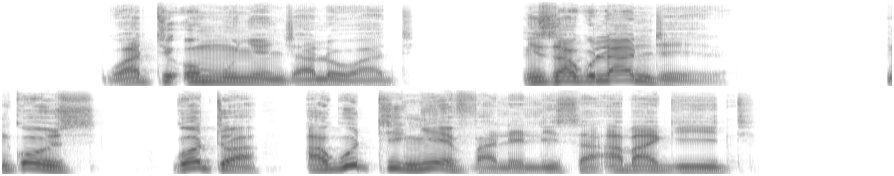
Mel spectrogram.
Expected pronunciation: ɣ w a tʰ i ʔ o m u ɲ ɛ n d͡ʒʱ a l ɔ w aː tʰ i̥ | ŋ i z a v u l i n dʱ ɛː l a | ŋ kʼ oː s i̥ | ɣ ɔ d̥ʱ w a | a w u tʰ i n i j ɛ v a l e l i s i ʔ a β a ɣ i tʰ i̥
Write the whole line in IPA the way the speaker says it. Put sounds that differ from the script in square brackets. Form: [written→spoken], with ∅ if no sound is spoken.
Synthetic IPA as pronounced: ɣ w a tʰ i ʔ o m u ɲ ɛ n d͡ʒʱ a l ɔ w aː tʰ i̥ | ŋ i z a [v→ɣ] u l [i→a] n dʱ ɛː l a | ŋ kʼ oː s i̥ | ɣ ɔ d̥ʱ w a | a [w→ɣ] u tʰ i [n→ŋ] i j ɛ v a l e l i s [i→a] ʔ a β a ɣ [i→iː] tʰ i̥

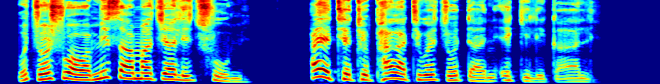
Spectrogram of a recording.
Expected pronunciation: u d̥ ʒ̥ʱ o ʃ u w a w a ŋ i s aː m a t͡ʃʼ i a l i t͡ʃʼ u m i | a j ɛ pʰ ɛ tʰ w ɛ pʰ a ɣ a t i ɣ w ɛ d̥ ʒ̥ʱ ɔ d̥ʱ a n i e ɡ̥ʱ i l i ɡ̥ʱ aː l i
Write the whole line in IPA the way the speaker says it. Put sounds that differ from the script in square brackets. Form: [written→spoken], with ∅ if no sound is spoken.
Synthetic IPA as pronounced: u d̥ ʒ̥ʱ o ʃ u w a w a [ŋ→m] i s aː m a t͡ʃʼ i a l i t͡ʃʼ u m i | a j ɛ [pʰ→tʰ] ɛ tʰ w ɛ pʰ a ɣ a [t→tʰ] i ɣ w ɛ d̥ ʒ̥ʱ ɔ d̥ʱ a n i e ɡ̥ʱ i l i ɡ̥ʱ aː l i

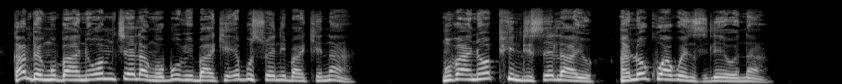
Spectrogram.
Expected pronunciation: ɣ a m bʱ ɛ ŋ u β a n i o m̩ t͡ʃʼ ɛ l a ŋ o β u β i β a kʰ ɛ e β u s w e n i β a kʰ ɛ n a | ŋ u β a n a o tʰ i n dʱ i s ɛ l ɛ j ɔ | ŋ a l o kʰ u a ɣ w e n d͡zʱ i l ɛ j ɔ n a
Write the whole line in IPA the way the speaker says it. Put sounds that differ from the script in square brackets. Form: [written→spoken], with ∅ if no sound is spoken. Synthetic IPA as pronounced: ɣ a m bʱ ɛ ŋ u β a n i o m̩ t͡ʃʼ ɛ l a ŋ o β u β i β a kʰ ɛ e β u s w e n i β a kʰ ɛ n a | ŋ u β a n [a→i] o [tʰ→pʰ] i n dʱ i s ɛ l [ɛ→a] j ɔ | ŋ a l o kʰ u a ɣ w e n d͡zʱ i l ɛ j ɔ n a

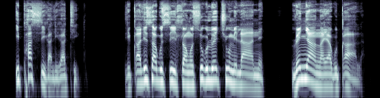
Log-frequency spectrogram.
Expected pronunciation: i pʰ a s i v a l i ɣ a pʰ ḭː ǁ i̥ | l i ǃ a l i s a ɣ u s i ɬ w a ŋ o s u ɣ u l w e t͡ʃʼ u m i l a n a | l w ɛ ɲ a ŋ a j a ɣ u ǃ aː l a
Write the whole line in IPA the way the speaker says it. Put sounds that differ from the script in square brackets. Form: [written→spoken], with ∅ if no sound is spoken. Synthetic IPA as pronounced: i pʰ a s i [v→ɣ] a l i ɣ a [pʰ→tʰ] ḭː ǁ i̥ | l i ǃ a l i s a ɣ u s i ɬ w a ŋ o s u ɣ u l w e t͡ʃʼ u m i l a n [a→ɛ] | l w ɛ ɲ a ŋ a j a ɣ u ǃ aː l a

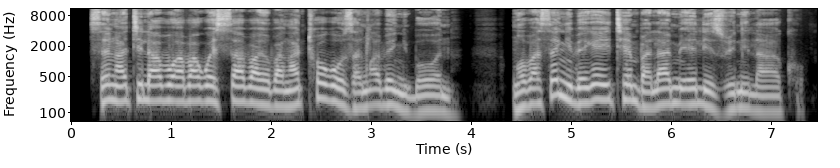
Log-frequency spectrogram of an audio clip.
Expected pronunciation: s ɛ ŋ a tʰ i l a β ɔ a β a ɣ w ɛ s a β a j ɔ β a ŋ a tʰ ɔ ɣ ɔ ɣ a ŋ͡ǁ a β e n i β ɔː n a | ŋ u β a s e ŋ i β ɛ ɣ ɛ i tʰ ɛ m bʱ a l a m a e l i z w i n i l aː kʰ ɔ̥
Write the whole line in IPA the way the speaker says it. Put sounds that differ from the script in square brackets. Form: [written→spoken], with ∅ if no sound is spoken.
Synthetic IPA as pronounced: s ɛ ŋ a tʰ i l a β ɔ a β a ɣ w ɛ s a β a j ɔ β a ŋ a tʰ ɔ ɣ ɔ [ɣ→z] a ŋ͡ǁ a β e [n→ŋ] i β ɔː n a | ŋ [u→ɔ] β a s e ŋ i β ɛ ɣ ɛ i tʰ ɛ m bʱ a l a m [a→i] e l i z w i n i l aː kʰ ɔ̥

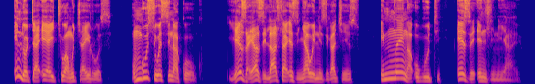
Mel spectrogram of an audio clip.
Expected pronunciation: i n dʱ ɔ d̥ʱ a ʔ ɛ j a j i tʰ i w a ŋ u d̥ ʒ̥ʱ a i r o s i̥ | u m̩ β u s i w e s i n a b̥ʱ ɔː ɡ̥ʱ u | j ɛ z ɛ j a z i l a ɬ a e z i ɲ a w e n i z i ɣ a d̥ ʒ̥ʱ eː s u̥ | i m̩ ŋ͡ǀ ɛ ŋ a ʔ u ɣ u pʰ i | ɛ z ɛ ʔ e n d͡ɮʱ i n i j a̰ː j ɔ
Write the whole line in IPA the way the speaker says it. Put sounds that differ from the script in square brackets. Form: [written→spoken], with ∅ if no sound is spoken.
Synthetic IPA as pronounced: i n dʱ ɔ d̥ʱ a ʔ ɛ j a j i tʰ i w a ŋ u d̥ ʒ̥ʱ a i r o s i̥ | u m̩ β u s i w e s i n a [b̥ʱ→ɡ̥ʱ] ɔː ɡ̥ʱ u | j ɛ z [ɛ→a] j a z i l a ɬ a e z i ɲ a w e n i z i ɣ a d̥ ʒ̥ʱ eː s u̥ | i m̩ ŋ͡ǀ ɛ ŋ a ʔ u ɣ u [pʰ→tʰ] i | ɛ z ɛ ʔ e n d͡ɮʱ i n i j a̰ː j ɔ

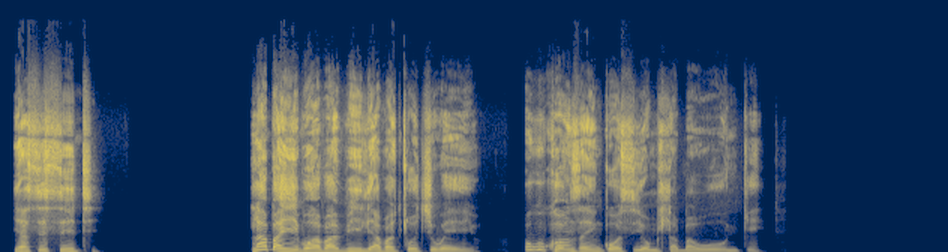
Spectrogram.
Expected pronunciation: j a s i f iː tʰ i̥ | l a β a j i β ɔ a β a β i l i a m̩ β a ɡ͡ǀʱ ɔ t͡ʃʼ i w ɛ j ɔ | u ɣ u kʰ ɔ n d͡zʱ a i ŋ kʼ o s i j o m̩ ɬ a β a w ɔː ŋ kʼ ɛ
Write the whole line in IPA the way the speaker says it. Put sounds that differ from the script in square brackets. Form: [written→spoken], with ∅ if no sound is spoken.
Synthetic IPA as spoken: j a s i [f→s] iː tʰ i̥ | l a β a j i β ɔ a β a β i l i a [m̩→∅] β a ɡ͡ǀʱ [ɔ→o] t͡ʃʼ i w ɛ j ɔ | u ɣ u kʰ ɔ n d͡zʱ a i ŋ kʼ o s i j o m̩ ɬ a β a w ɔː ŋ kʼ ɛ

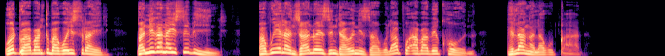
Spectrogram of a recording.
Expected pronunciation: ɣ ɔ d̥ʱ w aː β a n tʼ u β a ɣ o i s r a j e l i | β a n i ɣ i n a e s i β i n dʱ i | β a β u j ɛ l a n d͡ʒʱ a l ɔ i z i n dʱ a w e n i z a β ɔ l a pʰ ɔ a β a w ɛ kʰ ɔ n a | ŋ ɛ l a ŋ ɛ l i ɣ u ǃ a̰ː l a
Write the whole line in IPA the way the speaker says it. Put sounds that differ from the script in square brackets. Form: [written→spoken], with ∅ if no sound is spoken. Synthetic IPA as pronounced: ɣ ɔ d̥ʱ w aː β a n tʼ u β a ɣ o i s r a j e l i | β a n i ɣ [i→a] n a [e→i] s i β i n dʱ i | β a β u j ɛ l a n d͡ʒʱ a l ɔ [i→e] z i n dʱ a w e n i z a β ɔ l a pʰ ɔ a β a [w→β] ɛ kʰ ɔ n a | ŋ ɛ l a ŋ [ɛ→a] l [i→a] ɣ u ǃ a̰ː l a

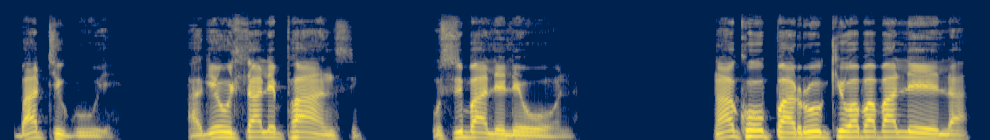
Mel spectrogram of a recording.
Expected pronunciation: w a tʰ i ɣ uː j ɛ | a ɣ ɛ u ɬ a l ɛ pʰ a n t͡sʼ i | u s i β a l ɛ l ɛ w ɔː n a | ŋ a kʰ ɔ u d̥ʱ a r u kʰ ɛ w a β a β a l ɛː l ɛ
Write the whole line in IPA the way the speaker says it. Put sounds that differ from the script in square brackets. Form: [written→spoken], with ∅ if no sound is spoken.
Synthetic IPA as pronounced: [w→β] a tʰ i ɣ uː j ɛ | a ɣ ɛ u ɬ a l ɛ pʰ a n t͡sʼ i | u s i β a l ɛ l ɛ w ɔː n a | ŋ a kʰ ɔ u [d̥ʱ→b̥ʱ] a r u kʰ [ɛ→i] w a β a β a l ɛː l [ɛ→a]

